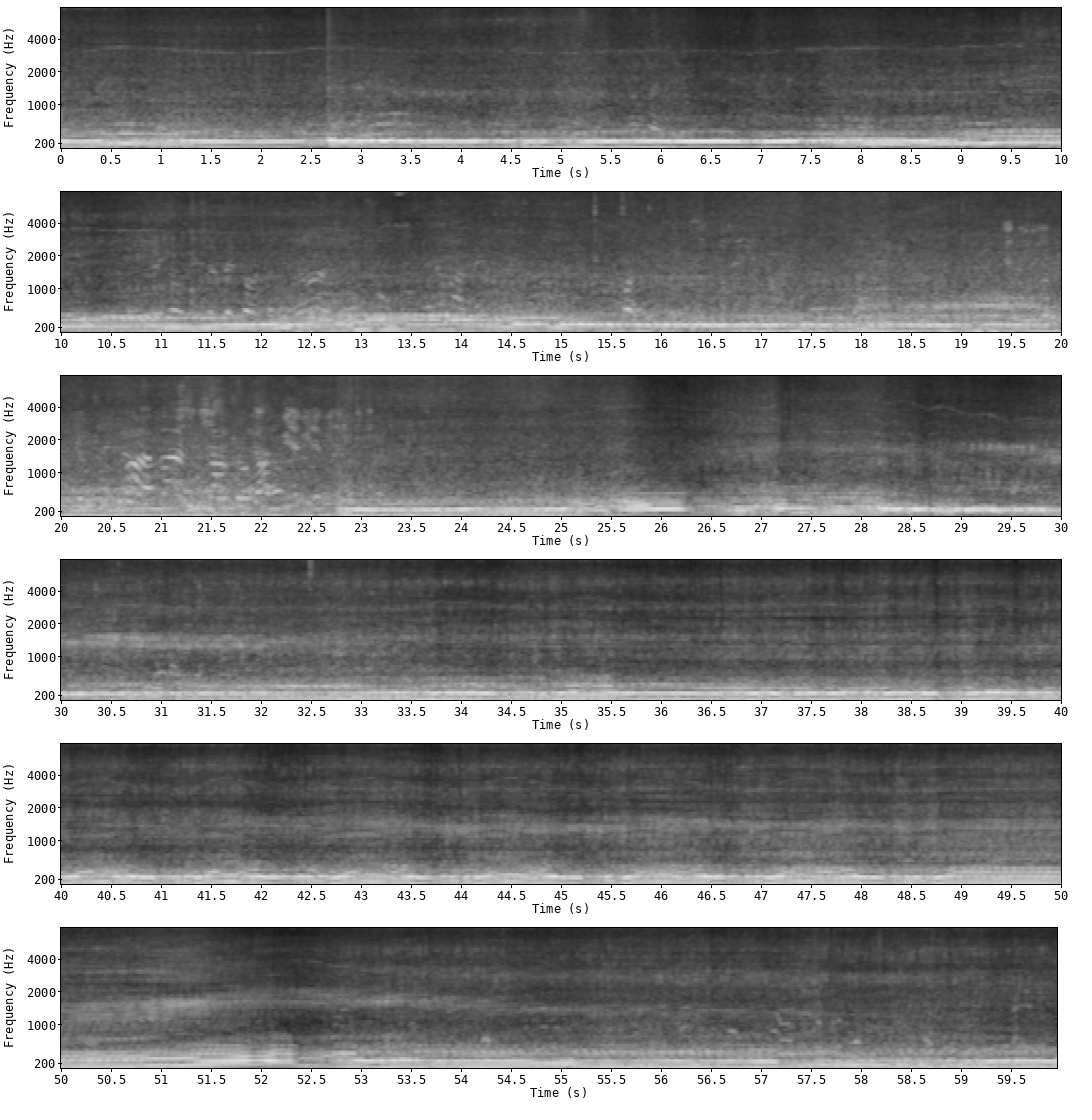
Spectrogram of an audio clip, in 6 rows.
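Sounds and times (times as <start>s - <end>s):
car engine idling and revving: 0.0s - 59.9s.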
